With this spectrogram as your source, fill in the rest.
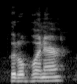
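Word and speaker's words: Pudelpointer: P U D E L. Pointer. I think it's pronounced pudell.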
